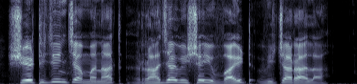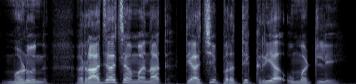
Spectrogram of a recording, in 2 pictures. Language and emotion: Marathi, neutral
